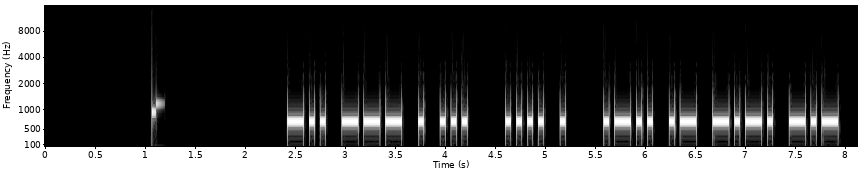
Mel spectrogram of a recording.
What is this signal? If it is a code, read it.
Morse code, heard as a keyed tone, about 22 wpm, 700 Hz. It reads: DOES HE LACK
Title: Sentences from Top 1100 Words 22wpm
